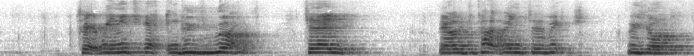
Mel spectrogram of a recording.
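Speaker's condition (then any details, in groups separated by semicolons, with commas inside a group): Cerebral palsy; affects hands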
